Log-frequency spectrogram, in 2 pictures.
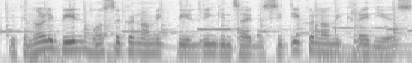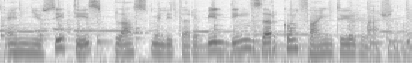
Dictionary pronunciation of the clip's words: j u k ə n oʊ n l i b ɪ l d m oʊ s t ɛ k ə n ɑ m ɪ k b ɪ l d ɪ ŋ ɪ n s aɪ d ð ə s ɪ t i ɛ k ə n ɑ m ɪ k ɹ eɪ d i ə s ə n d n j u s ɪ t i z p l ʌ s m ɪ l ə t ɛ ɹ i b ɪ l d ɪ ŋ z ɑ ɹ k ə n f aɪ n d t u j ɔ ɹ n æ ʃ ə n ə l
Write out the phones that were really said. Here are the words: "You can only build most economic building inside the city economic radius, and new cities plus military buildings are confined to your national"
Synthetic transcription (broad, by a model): j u k ə n oʊ n l i b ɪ l d m oʊ s t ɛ k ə n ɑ m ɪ k b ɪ l d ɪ ŋ ɪ n s aɪ d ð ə s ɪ t i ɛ k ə n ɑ m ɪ k ɹ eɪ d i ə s ə n d n j u s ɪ t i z p l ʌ s m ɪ l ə t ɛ ɹ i b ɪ l d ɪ ŋ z ɑ ɹ k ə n f aɪ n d t u j ɔ ɹ n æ ʃ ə n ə l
